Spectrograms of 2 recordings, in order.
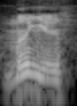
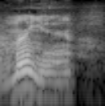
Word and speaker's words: manhã: Repare que na palavra manhã, nós empregamos o diacrítico de nasalização, ou tio, apenas para indicar que esse A, que essa vogal A aqui, da segunda sílaba, deve ser pronunciado com som fechado.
